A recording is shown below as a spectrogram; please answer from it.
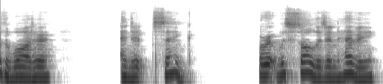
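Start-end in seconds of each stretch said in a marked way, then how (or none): none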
